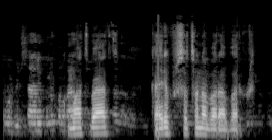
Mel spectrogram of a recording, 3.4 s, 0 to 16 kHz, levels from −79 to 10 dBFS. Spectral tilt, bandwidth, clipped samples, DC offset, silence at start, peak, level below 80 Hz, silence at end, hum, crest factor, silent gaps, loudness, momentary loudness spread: -4.5 dB/octave; 11 kHz; under 0.1%; under 0.1%; 0.05 s; 0 dBFS; -54 dBFS; 0.25 s; none; 16 dB; none; -16 LUFS; 13 LU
